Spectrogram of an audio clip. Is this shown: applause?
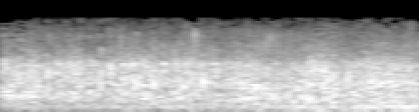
yes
